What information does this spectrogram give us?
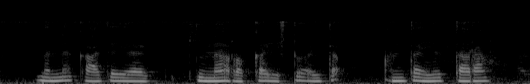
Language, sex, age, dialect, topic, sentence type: Kannada, male, 18-24, Central, banking, question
